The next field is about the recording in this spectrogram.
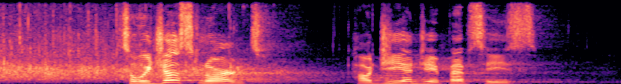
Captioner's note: applause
